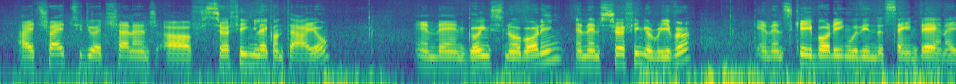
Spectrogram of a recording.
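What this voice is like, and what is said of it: Non-local accent. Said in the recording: “You can probably tell by the accent.”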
